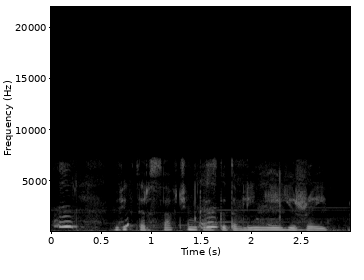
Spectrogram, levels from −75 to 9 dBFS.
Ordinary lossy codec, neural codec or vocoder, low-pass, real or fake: none; none; 7.2 kHz; real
